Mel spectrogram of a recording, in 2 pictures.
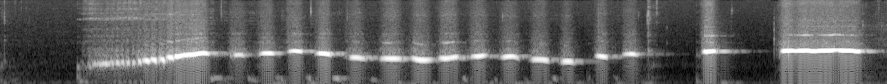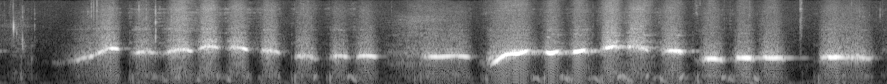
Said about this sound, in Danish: Sikke et samarbejde her, hva'? Nej, det var en fløjteduet.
